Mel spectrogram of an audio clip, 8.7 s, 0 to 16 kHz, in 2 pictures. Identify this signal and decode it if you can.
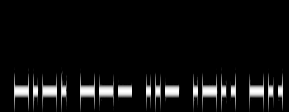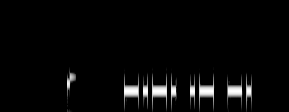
Morse code, heard as a keyed tone, about 17 wpm, 700 Hz. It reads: COULD CAN
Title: Sentences from Top 100 Words - New Word Drill - 17wpm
